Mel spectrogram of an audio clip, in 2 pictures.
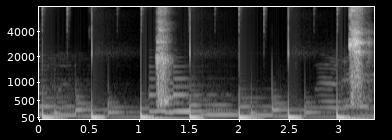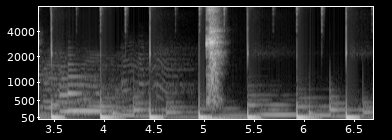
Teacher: you stop the airflow between the center of your tongue and the top of your mouth · its stop sound, which is a sound made by building up air pressure by stopping the flow of air and then releasing it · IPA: /k/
